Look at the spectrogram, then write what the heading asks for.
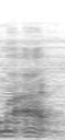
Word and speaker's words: Ma'at: The simplicity and beauty of Ma'at affords. Ma'at is spelled M-A-A-T.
